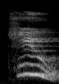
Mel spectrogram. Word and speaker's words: queue: Q. అనంటే spelled Queue and 4 letters తీస్తే Q ఆಗಿದೆ and still same pronunciation. UE తీసేస్తే still letter Q, same pronunciation as line like Q.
